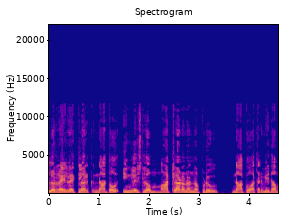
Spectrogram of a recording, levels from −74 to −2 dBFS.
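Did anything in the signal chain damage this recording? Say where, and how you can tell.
Yes, at the codec stage, across the whole speech recording. The upper band sounds synthetic rather than recorded: sibilants come out gritty and lispy, with a metallic sheen that doesn't follow the lower harmonics. This is likely HE-AAC compression, with damage heavy enough to suggest a bitrate around 16 kbps. Only the lower spectrum is truly coded, and the treble is patched in by copying lower bands upward under a coarse envelope. On a spectrogram, the top shows blocky, repeated texture that stops dead at 11.8 kHz.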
